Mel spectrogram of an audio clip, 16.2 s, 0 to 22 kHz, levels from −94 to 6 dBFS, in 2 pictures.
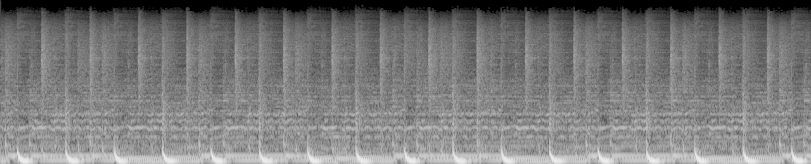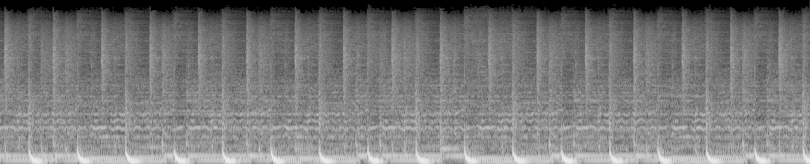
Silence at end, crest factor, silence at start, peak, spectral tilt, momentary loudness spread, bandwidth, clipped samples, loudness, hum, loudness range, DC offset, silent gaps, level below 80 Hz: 0 s; 10 dB; 0 s; 0 dBFS; -5 dB/octave; 2 LU; 16 kHz; under 0.1%; -13 LUFS; none; 0 LU; under 0.1%; none; -12 dBFS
